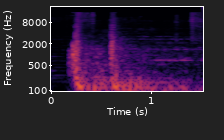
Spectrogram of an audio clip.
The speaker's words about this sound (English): So what does her heartbeat sound like?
